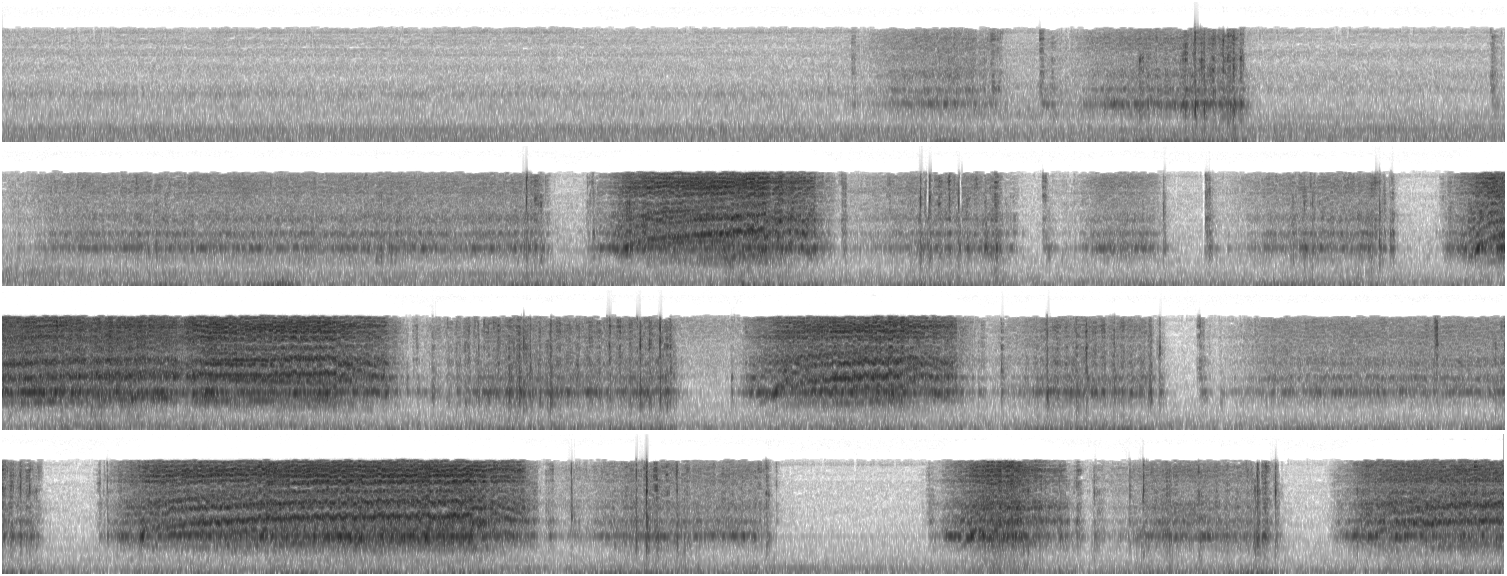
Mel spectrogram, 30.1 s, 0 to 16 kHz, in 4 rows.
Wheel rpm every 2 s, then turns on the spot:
0, 0, 20, 10, 40, 80, 20, 140, 90, 70, 30, 80, 100, 30, 70.
4-6 8-14 16-18 20-22 24-28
